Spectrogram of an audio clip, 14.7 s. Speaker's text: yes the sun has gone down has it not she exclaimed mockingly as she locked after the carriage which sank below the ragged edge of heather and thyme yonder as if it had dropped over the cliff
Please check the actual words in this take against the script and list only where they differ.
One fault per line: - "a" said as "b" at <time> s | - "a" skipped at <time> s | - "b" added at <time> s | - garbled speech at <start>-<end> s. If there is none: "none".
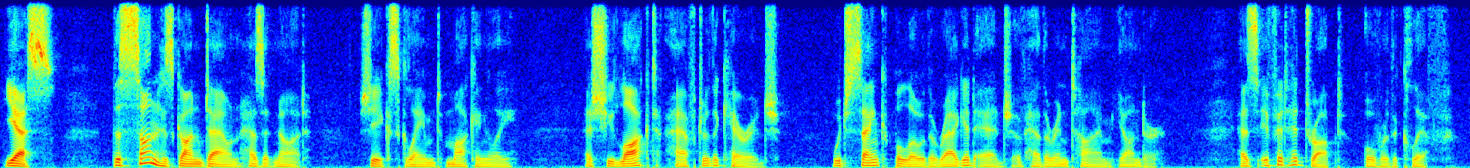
none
